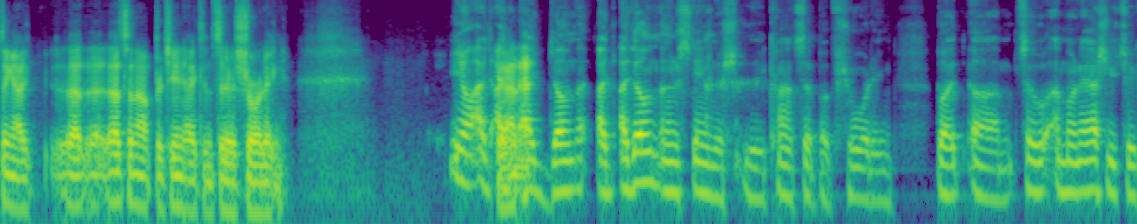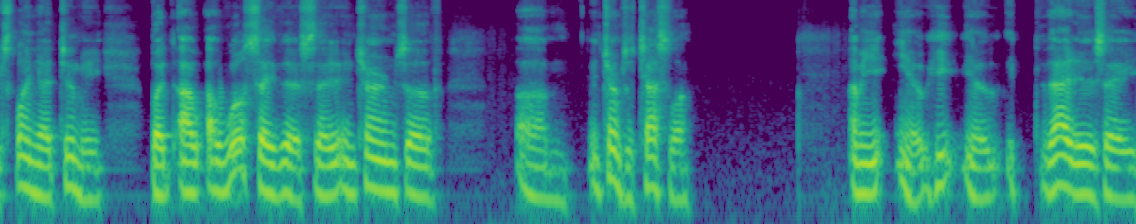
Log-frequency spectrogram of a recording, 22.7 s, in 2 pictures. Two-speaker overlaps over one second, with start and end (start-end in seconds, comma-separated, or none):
none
